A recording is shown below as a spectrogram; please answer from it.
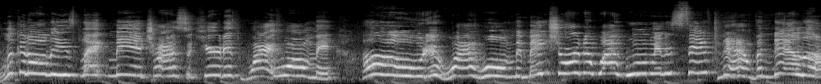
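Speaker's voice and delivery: very high, drawn-out mock fretting; mock alarm. Mocking how security rushed to protect Vanilla, high theatrical alarm. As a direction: wail it in hammed-up, high-pitched alarm. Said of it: "And I'm like".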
